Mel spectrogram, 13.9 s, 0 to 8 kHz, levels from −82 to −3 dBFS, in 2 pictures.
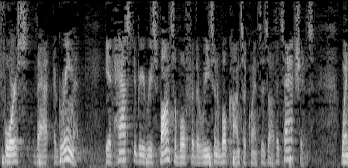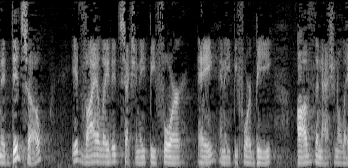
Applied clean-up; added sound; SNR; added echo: none; none; none; none.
